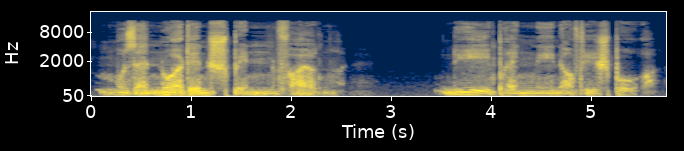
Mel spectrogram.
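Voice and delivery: rough, low big-man voice; gravelly, deliberate hint with pauses; clearly audible. A narrator's reading. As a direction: announce it pointedly, phrase by phrase. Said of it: "sagte deutlich vernehmbar".

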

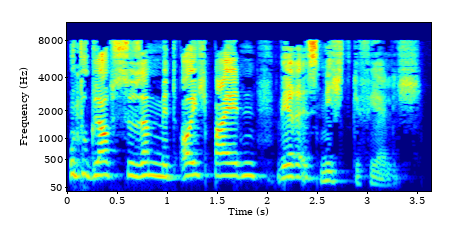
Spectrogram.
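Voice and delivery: high, loud, incredulous question; sceptical youth. Acted. Boy doubting the two companions' protection, sceptical.

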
